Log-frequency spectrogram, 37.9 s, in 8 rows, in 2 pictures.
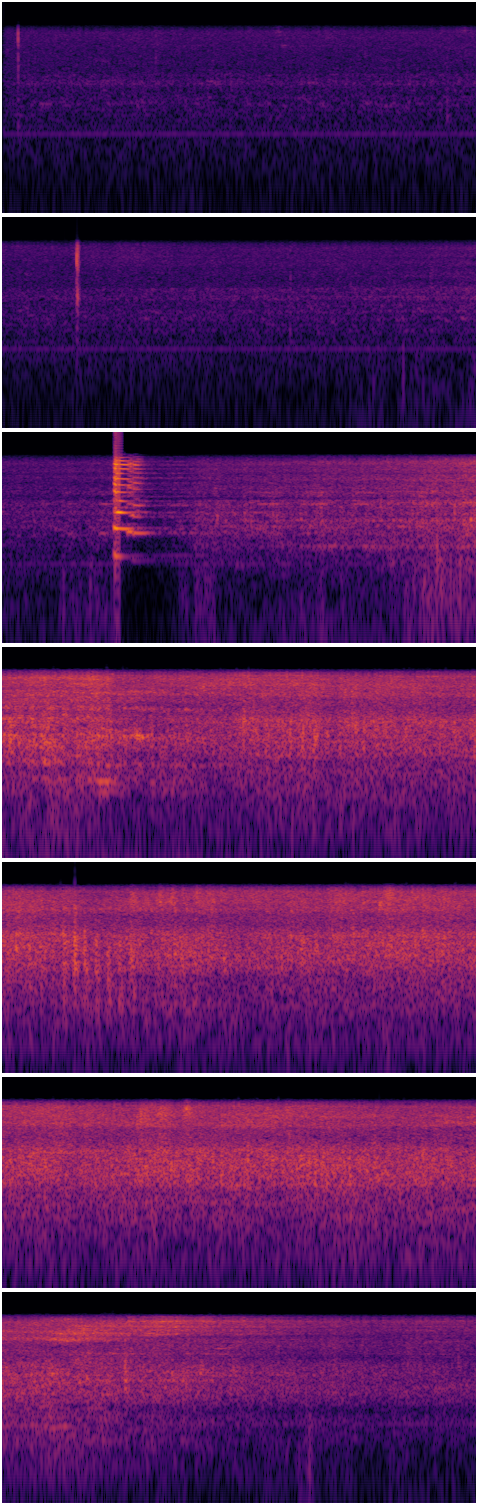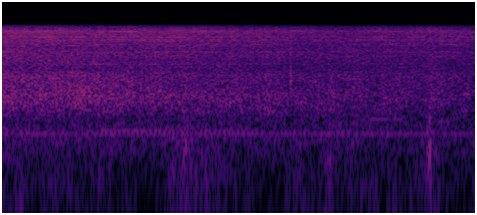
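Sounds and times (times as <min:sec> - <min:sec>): diesel locomotive engine: 0:00.0 - 0:37.9
locomotive horn blast: 0:10.6 - 0:11.5.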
